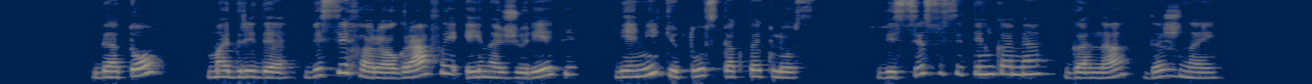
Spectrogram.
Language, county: Lithuanian, Šiauliai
